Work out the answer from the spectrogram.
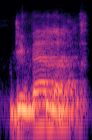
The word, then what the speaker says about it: develop: the right form develop develop stress falls on the second syllable develop not develop develop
